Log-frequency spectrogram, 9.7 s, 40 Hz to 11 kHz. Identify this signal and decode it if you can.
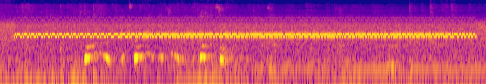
NAVTEX (SITOR-B), 100 baud, 170 Hz shift, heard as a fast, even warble, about 1040 Hz centre, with radio static and the noise inside a lift. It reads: AAXH HQHP OCAG XTRP RFRN JGUS HQGZ MKPL VGRB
